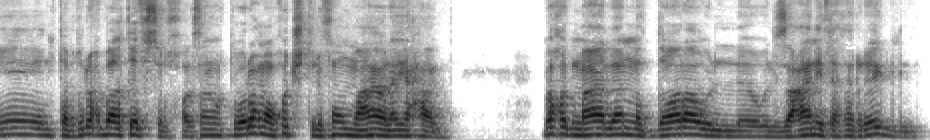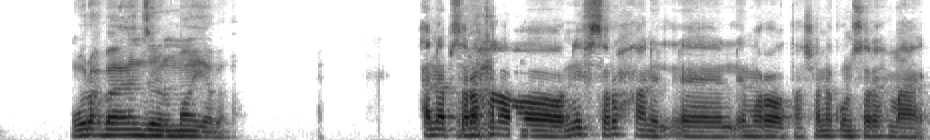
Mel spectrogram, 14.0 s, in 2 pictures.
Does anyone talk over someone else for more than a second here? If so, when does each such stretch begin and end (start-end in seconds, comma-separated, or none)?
none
